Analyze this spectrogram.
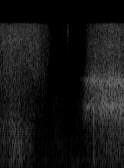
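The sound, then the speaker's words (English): A deep breath drawn in through the nose and let out through the mouth: two long, soft, airy rushes of breath separated by a brief quiet pause, with no talking. “take a minute and take a deep breath in through our nose and out through our mouth.”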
